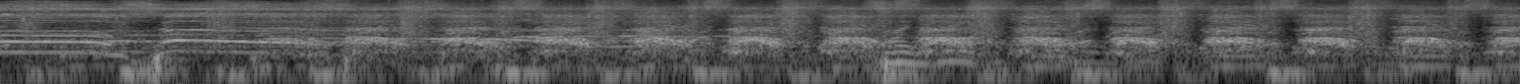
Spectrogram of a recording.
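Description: A large crowd shouts together in unison, repeating a loud rhythmic chant roughly once per second, their massed voices forming a steady pulsing roar throughout.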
